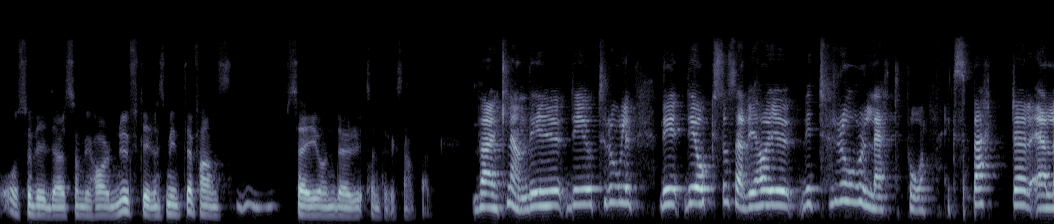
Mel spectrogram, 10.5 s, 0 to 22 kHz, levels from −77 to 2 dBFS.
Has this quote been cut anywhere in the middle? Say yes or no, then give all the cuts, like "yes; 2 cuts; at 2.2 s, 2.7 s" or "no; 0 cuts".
yes; 1 cut; at 3.7 s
